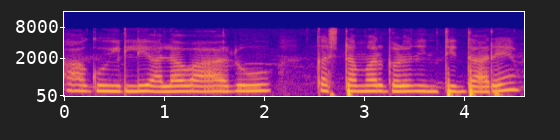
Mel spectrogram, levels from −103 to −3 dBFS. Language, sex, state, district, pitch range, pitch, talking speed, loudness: Kannada, female, Karnataka, Bangalore, 235-250 Hz, 240 Hz, 80 wpm, -23 LUFS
